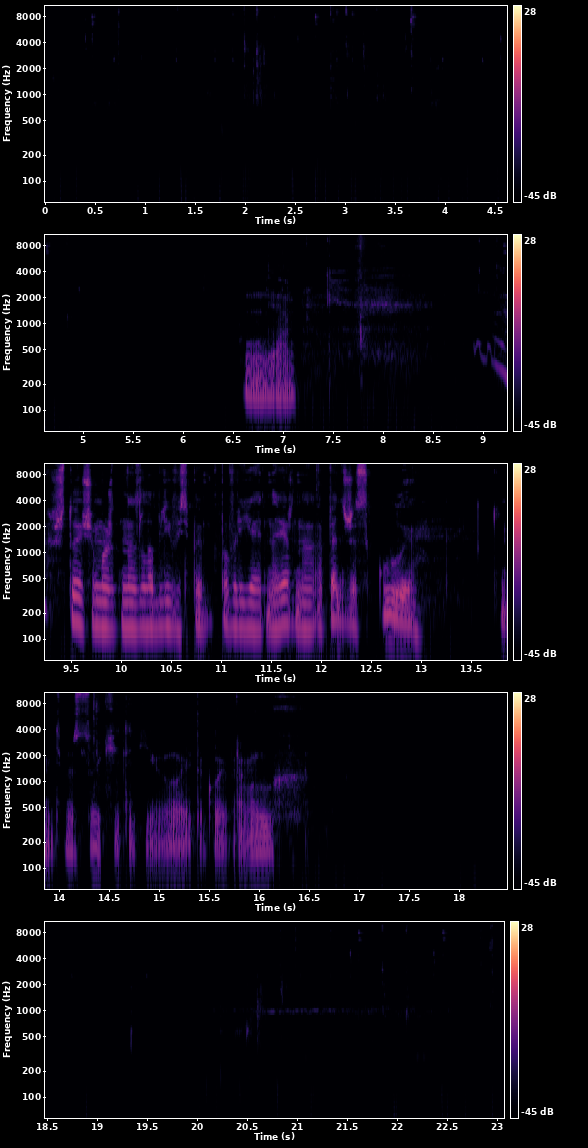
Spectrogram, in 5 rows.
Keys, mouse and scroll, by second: 0.6 scroll down 2, 0.6 middle click, 1.6-2.0 scroll up 1, 2.0 z, 2.1 1, 2.7 click, 2.9 middle click, 3.1 g, 3.7 Tab, 3.8 scroll down 1, 3.9 middle click, 4.6 click, 4.7 z, 4.9-6.4 middle drag, 6.4-6.8 scroll up 2, 6.8 middle click, 7.1 z, 8.6-9.2 scroll up 2, 9.2 click, 9.3 Tab, 9.6 z, 10.4 click, 10.8 shift+click, 11.0 z, 11.4 shift+click, 11.7 shift+click, 12.3 g, 14.4 Tab, 14.4 scroll down 2, 14.6 middle click, 15.6 z, 15.9-16.2 scroll down 2, 16.2-18.8 middle drag, 18.8-20.5 scroll up 2, 20.5 middle click, 20.9 Tab, 21.0 middle click, 21.5 click, 22.0 z, 22.4 click, 22.5 middle click.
